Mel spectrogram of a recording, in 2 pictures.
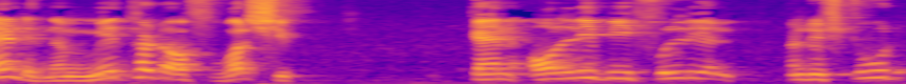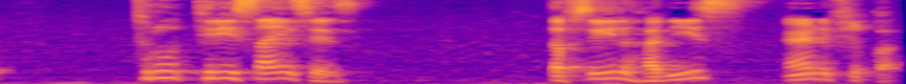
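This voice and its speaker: A man with a Pakistani accent, his high-pitched voice lively in intonation, at a fairly slow pace with long, frequent pauses. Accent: South Asian (Pakistani) English. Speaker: Islamic madrasa teacher. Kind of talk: lecture. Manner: simple deliberate speech.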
